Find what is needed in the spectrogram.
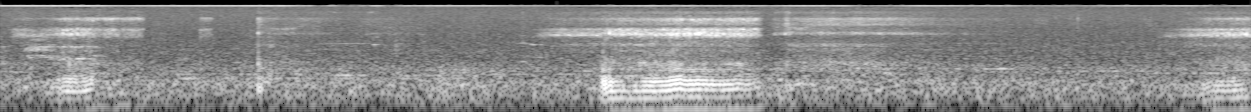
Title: Funny Snoring Dogs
